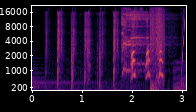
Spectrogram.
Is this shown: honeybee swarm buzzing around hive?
no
